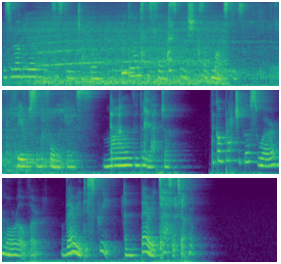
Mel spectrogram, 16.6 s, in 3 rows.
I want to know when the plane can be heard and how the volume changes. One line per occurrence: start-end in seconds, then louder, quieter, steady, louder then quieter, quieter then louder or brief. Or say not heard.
0.0-4.6 steady.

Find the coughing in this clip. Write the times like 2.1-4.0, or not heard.
2.8-4.0, 7.7-8.6, 14.2-14.9.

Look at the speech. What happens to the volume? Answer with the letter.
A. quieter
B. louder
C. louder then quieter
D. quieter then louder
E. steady
E.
